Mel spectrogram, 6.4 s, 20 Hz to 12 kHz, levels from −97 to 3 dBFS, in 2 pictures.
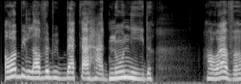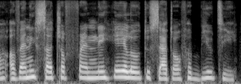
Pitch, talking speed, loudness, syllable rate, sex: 190 Hz, 170 wpm, -18 LUFS, 5.1 syllables/s, female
